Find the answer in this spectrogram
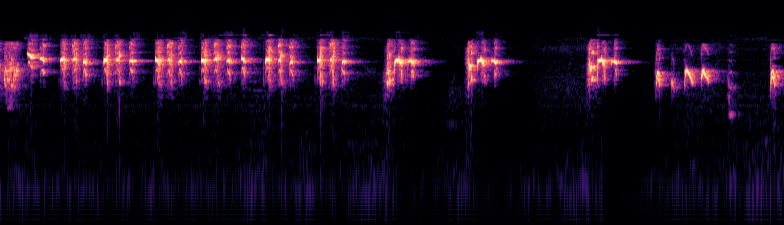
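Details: Long-tailed shrike singing continuously as a lure for other shrikes: a series of buzzy, trilled high phrases repeated roughly twice a second, then a pause and a few varied chattering notes.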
